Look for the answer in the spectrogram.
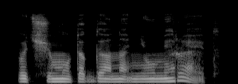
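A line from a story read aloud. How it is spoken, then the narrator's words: Very quiet, near whisper. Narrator (Russian): Очень тихо, почти шепотом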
